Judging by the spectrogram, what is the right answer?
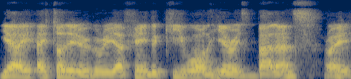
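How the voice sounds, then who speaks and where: A man talks at a moderate pace with a strong French accent. His pitch sits in the medium range. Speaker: company representative on a panel. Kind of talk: webinar Q&A panel. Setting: online webinar. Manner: halting, many fillers.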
